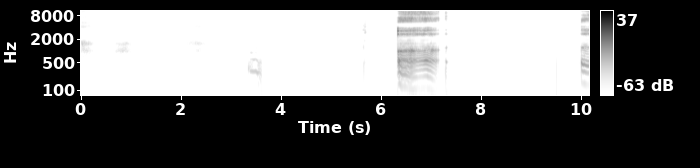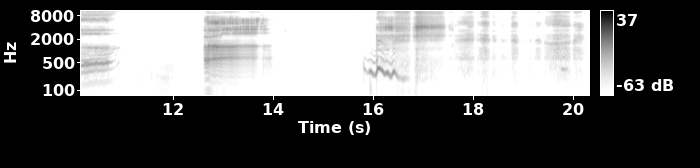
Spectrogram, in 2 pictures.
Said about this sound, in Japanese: ゲップでしょ。 おしっこの匂いの、くっさーい小便ゲップ出るわ。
